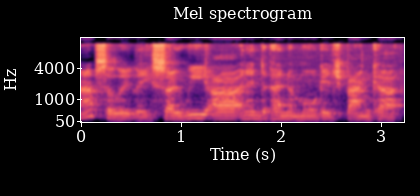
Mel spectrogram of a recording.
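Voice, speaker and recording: A man's fairly high voice at a fairly quick pace, fairly even in intonation, with audible room echo and noticeable background noise. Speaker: mortgage business executive. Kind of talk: interview.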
